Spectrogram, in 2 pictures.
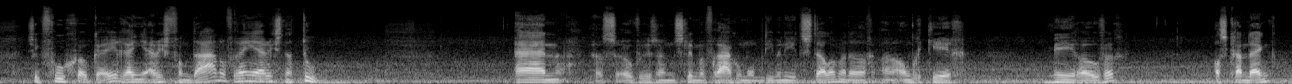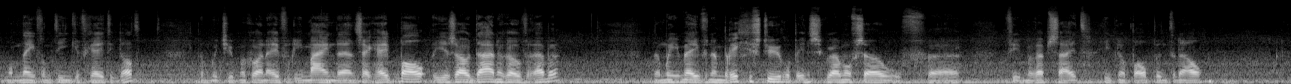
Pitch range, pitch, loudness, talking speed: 95-115 Hz, 100 Hz, -17 LUFS, 190 wpm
